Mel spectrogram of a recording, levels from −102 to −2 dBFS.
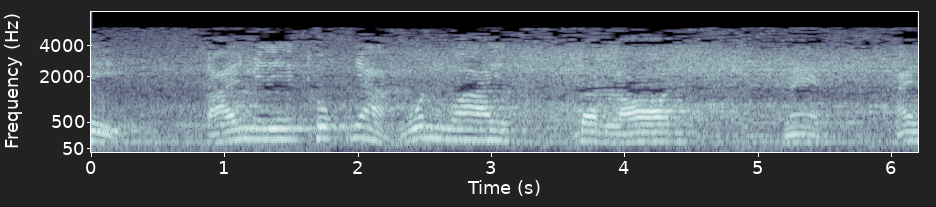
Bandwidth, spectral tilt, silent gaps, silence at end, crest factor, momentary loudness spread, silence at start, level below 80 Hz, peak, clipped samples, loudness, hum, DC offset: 6 kHz; -7 dB/octave; none; 0 s; 14 dB; 9 LU; 0 s; -48 dBFS; -2 dBFS; under 0.1%; -17 LUFS; none; under 0.1%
